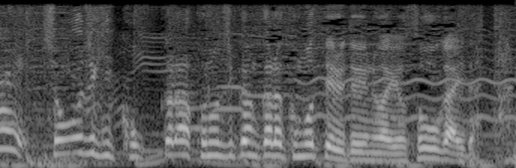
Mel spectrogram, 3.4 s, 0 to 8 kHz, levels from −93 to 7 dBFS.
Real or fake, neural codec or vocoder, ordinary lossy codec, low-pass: real; none; none; 7.2 kHz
